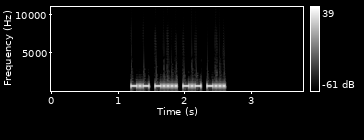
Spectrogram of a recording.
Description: Morse code, heard as a keyed tone, about 42 wpm, 690 Hz. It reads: K6KB
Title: USA Call Signs - 4 Characters - 2x Character Spacing - 40wpm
